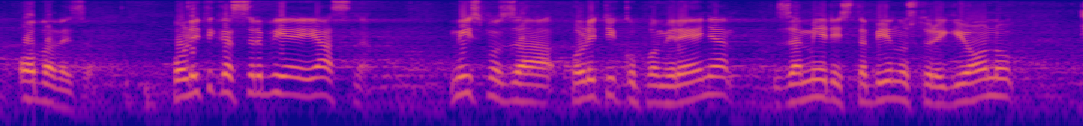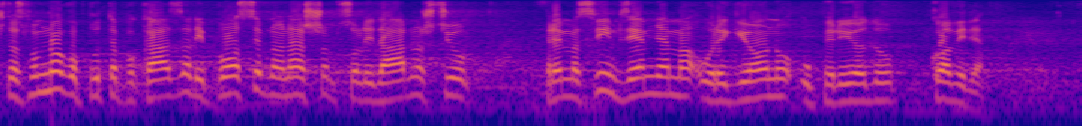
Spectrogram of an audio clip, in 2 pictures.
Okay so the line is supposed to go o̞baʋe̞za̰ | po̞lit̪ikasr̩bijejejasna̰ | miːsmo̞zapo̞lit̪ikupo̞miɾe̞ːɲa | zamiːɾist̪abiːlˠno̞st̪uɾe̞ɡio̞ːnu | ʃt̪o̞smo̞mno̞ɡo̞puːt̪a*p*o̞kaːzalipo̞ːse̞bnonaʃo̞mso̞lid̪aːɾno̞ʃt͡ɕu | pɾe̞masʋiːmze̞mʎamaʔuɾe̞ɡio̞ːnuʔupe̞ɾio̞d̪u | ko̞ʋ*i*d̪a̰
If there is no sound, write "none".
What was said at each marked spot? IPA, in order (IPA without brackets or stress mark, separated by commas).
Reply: p, i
